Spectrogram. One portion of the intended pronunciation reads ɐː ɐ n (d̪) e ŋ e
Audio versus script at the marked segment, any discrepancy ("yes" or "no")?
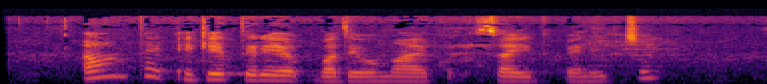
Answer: yes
